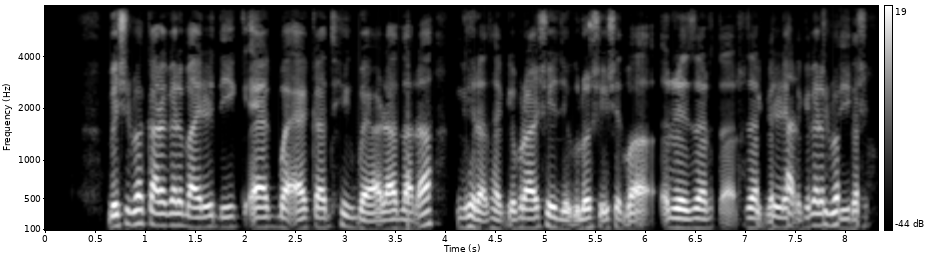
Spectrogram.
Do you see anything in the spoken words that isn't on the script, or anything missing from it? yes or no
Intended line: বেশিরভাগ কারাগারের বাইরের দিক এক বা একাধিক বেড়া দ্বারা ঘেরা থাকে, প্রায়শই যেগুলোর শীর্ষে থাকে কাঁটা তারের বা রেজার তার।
yes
